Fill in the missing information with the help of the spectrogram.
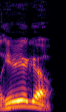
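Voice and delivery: ordinary delivery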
